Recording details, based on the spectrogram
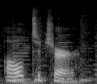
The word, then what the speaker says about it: Altucher: Altucher. It's spelled A-L-T-U-C-H-E-R.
